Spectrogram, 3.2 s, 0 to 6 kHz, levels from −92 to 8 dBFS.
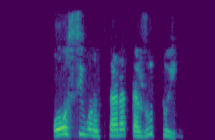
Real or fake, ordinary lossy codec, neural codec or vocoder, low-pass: real; MP3, 32 kbps; none; 5.4 kHz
